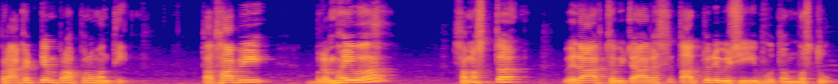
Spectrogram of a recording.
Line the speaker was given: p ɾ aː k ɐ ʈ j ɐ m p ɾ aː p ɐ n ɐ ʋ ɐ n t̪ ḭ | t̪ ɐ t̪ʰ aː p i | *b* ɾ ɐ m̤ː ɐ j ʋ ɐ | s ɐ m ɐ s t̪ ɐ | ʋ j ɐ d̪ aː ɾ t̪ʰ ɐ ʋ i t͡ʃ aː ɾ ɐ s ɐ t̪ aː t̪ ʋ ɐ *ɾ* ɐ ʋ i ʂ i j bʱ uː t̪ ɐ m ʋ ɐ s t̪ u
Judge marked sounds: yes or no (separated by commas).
yes, yes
